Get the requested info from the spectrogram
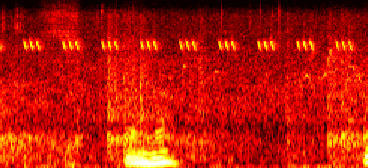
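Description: An insect chirping in a steady rhythm of short, high-pitched pulses, about four a second.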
